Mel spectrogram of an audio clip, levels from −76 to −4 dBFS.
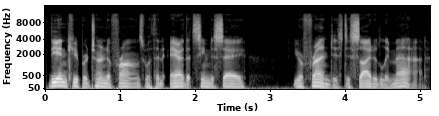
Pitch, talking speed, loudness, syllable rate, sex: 95 Hz, 210 wpm, -20 LUFS, 5.5 syllables/s, male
